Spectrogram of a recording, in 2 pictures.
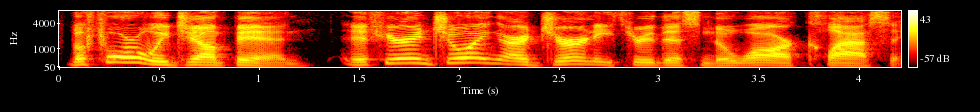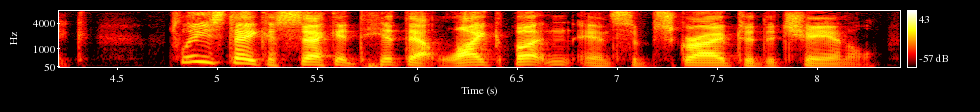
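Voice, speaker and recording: A man's voice: mid-range voice, very animated, normal speed, a bit bright, no echo, studio quality. A man giving a scripted introduction and narration as host of an audiobook reading.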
